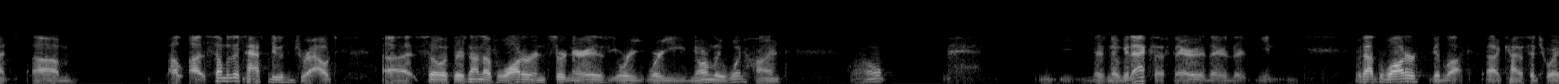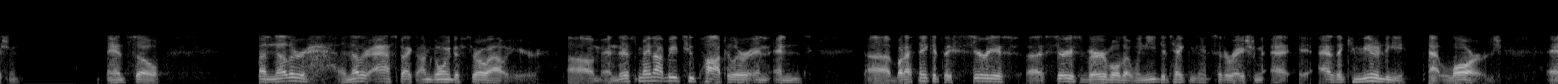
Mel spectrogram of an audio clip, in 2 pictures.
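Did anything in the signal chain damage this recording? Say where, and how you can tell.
Yes, at the codec stage: the whole speech clip has the muffled, gargly character of the RealAudio 14.4 codec, with nothing getting through above about 3.8 kHz. That heavy damage fits a dial-up-era 8 kbit/s speech coder squeezing everything into a narrow band.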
